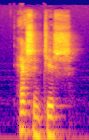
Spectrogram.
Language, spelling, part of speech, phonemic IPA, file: Dutch, hersentjes, noun, /ˈhɛrsəncəs/, Nl-hersentjes.ogg
- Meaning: diminutive of hersenen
